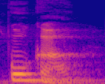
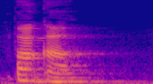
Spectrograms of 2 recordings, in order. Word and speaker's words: пока: So you don't say Poka, but you say Пока.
